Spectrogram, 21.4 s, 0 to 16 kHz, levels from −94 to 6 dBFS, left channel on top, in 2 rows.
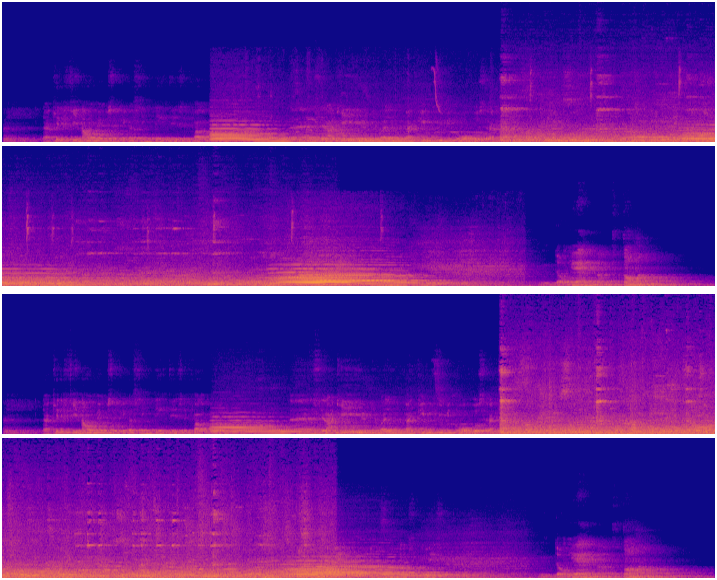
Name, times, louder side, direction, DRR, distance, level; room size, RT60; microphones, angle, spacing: voice 1, 0.6-3.5 4.3-8.8 9.4-12.2 12.9-14.8 15.2-17.7 18.7-19.7, right 1 dB, 15° right, -1 dB, 0.5 m, -39 dB
sound 1, 3.1-6.5 7.1-7.3 7.9-13.3 13.9-14.2 14.6-18.5, left 5 dB, 80° left, 0.4 m, -31 dB
sound 2, 7.4-15.7, right 4 dB, 65° right, 0.3 m, -32 dB
voice 2, 19.2-20.3, left 1 dB, 35° left, -3 dB, 0.6 m, -37 dB
8.2 x 2.9 x 5.4 m, 2.5 s
head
